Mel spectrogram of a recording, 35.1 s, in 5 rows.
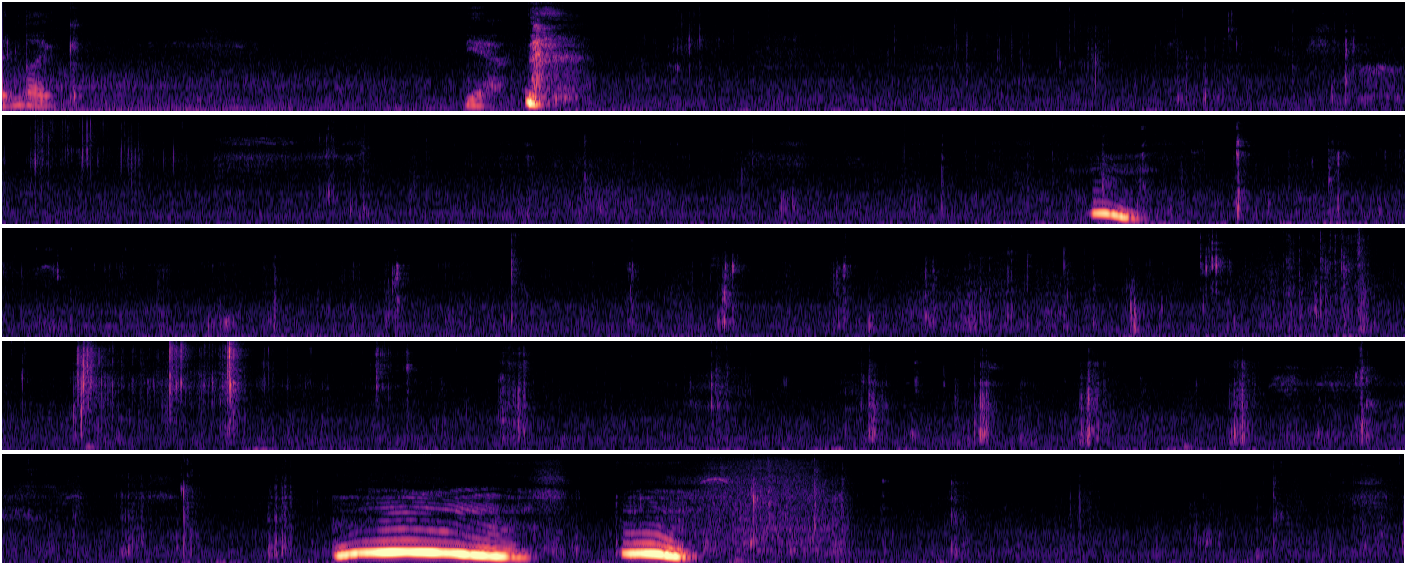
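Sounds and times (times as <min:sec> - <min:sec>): crunching crispy crust: 0:03.3 - 0:09.7, 0:17.6 - 0:27.6
person humming mm: 0:12.3 - 0:12.9, 0:29.7 - 0:31.7.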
